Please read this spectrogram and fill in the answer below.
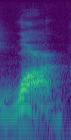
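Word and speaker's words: Yuan: Emperor Emperor Juan it's y-u-a-n is pronounced one of China China's Han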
